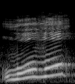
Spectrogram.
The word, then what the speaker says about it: Louisville: Louisville. You got to say it like that.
